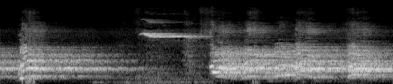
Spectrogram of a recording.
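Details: Dogo Argentino voicing a rich harmonic bark, then a short pause with a thin high whistle, followed by a sustained run of loud, tonal, yelping barks.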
